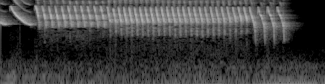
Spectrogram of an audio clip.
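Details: Lure song of a gacor canary in ngerek style: a couple of rising whistles lead into a long, even, rapid trill of repeated notes that ends in a few slurred sweeps, with low background rumble.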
